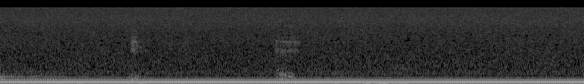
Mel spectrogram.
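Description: Steady electrical mains hum with a hiss from a microphone and public-address system, with no voice on it.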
